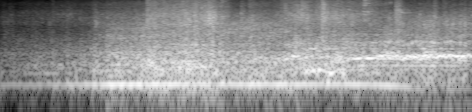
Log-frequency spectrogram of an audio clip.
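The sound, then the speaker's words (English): Tires skid loudly as an ambulance swerves across a road into oncoming traffic. A steady engine hum leads into a harsh, sustained screech that swells after a moment and holds, with a higher whine emerging near the end. “swerves the ambulance across the road into the oncoming traffic”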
